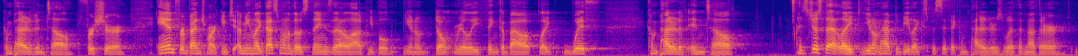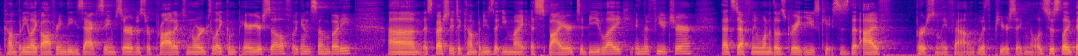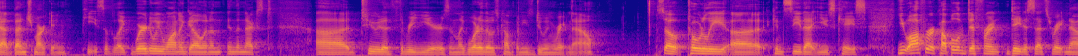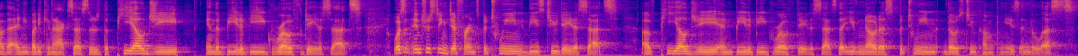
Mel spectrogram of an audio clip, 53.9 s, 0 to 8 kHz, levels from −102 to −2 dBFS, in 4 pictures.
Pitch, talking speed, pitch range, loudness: 115 Hz, 200 wpm, 110-125 Hz, -29 LUFS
